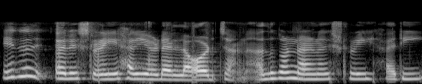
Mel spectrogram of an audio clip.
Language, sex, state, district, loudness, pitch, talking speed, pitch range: Malayalam, female, Kerala, Kozhikode, -16 LUFS, 250 Hz, 130 wpm, 235-270 Hz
